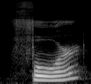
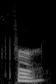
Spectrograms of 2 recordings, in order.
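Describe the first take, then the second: First: The vowel is a full sound before r. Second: The vowel is reduced to er.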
